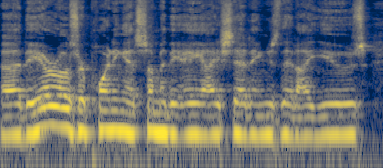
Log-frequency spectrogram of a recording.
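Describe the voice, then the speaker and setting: A man speaks fairly quickly in a medium pitch with fairly even intonation. Noticeable background noise runs under his voice. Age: 60s. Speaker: sim racing gamer and novelist. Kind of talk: tutorial. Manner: casual, hesitant with fillers.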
